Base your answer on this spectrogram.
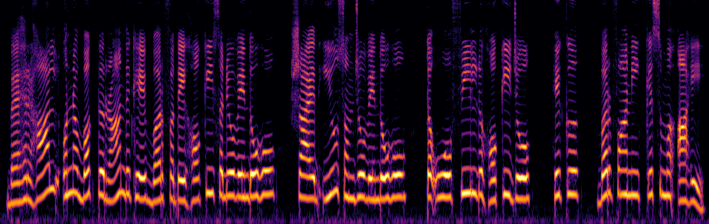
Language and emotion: Sindhi, neutral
